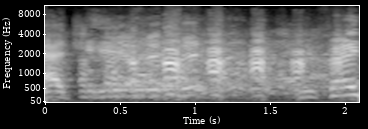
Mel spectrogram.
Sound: all laugh

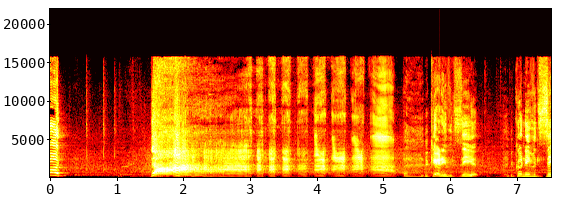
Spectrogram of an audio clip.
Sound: laugh

